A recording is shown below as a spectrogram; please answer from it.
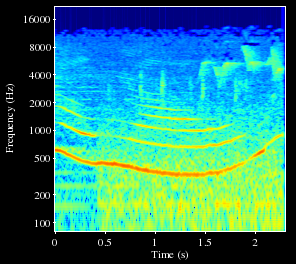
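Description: A single long, drawn-out meow that slides down in pitch and then rises again at the end.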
